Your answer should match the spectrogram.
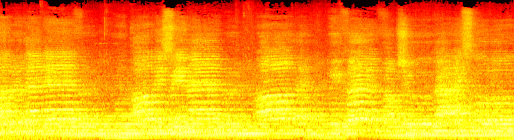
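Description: A small choir of mixed male and female voices singing a farewell song together through handheld microphones, in continuous phrases over a sustained low tone.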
